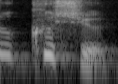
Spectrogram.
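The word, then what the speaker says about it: 十九首: 静岡県に 19 の首って書く地名があるんですよ、えー、 19 種って読むんですけど、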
